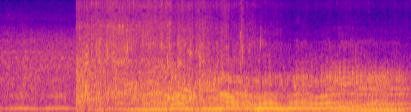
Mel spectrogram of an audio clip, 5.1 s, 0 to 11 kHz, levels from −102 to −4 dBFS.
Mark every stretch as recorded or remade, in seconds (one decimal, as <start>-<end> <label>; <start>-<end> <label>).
0.0-5.1 recorded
